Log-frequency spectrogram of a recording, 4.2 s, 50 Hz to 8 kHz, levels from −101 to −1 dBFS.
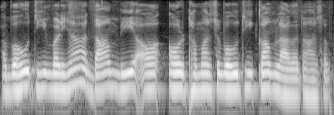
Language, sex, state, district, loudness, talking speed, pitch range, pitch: Maithili, male, Bihar, Madhepura, -15 LUFS, 230 wpm, 150-160 Hz, 155 Hz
